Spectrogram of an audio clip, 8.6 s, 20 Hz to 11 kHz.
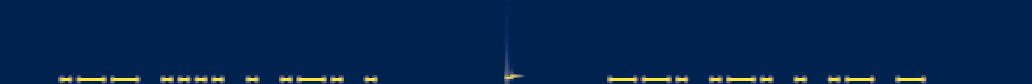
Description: Morse code, heard as a keyed tone, about 17 wpm, 700 Hz. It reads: WHERE GREAT
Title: Sentences from Top 200 Words - New Word Drill - 17wpm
